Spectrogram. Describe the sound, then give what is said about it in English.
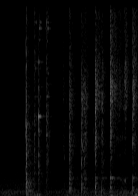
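A whisk beats yeast and water in a bowl, making a quick, irregular series of light metallic clinks and taps, fairly faint. “And beating it along with a whisk a little bit.”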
